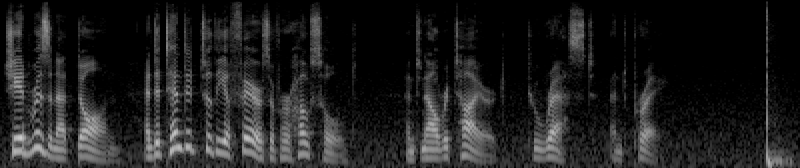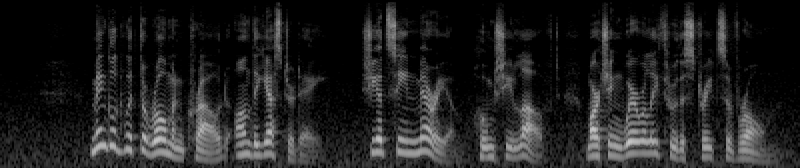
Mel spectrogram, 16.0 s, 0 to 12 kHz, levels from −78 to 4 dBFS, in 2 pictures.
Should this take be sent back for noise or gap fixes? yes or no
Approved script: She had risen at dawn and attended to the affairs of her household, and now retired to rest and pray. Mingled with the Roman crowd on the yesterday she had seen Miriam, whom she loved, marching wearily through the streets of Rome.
yes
